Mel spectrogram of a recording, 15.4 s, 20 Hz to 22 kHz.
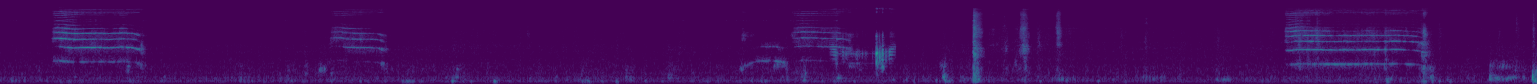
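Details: Young kittens from a litter of six, four females and two males born August 29th, at bedtime indoors: high, thin harmonic meows in four separate bouts of about a second each, among soft rustling and sharp clicks.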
